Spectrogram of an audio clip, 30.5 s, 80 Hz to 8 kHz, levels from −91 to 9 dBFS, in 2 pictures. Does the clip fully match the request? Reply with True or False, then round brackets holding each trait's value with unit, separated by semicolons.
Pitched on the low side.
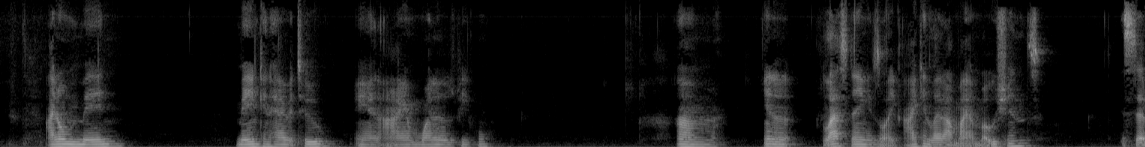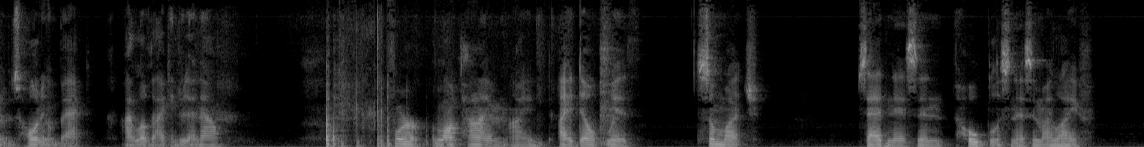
True (115 Hz)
